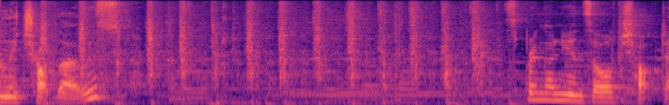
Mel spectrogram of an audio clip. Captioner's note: rapid chopping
